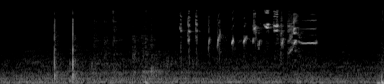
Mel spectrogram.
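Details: Khaloui European goldfinch recorded in 2022: two sharp clicks, a pause, then a quickening sequence of high tinkling twitters and slurred whistles ending in a short chattering flourish, over a low hum.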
